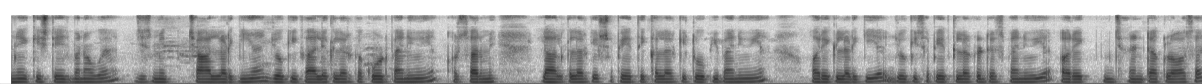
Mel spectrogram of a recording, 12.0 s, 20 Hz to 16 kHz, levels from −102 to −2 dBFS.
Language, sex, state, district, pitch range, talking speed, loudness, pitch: Hindi, male, West Bengal, Dakshin Dinajpur, 125-135 Hz, 240 wpm, -28 LUFS, 130 Hz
